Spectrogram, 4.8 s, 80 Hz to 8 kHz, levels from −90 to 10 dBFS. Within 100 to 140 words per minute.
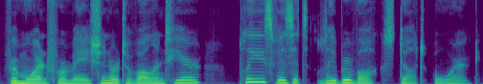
Yes: slow, 135 wpm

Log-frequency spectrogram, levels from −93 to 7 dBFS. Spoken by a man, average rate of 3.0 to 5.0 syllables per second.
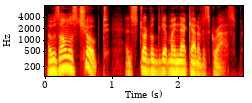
No: male; 6.5 syllables/s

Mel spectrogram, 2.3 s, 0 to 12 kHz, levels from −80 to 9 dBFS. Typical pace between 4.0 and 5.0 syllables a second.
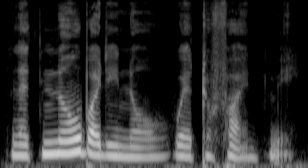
Yes: 4.9 syllables/s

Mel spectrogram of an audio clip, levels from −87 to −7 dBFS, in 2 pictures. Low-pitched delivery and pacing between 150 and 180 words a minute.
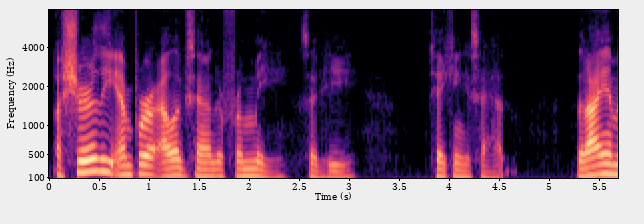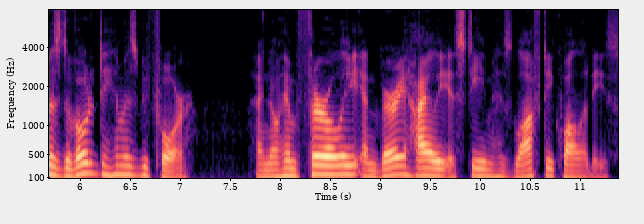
Yes: low, 130 Hz; average, 165 wpm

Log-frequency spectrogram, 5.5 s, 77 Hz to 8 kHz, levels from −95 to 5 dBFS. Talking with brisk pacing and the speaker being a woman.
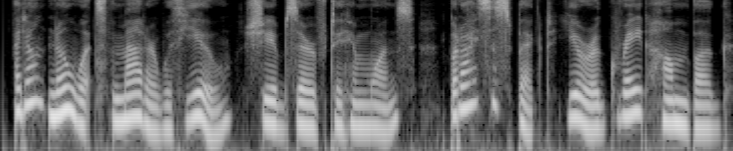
Yes: fast, 220 wpm; female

